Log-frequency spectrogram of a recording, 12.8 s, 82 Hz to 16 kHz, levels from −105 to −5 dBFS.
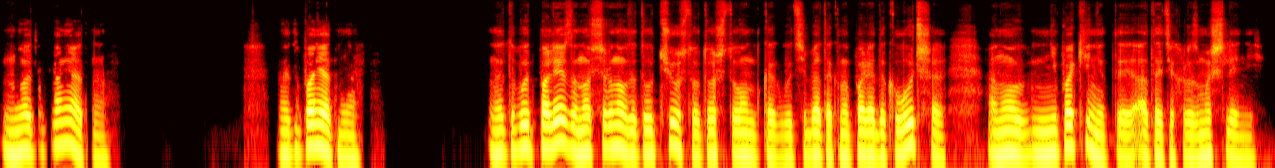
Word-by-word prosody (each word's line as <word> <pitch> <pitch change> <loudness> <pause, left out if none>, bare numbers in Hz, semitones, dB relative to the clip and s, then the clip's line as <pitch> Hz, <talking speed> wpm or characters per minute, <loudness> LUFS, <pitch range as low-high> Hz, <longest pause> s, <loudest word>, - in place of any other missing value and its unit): Ну, 135 -3 -1
это 140 +1 -4
понятно. 130 -11 -2 1.7
Это 130 +1 -4
понятно. 125 -9 +3 1.3
Ну, 130 - -2
это 135 +2 -3
будет 155 -2 +2
полезно, 160 -1 +5
но 135 +1 +3
всё 135 - -5
равно 155 -1 +3
вот 130 - 0
это 125 - -5
вот 130 -1 0
чувство, 140 -8 -1
то, 125 +2 0
что 125 +1 -3
он 120 -2 0
как 115 0 -3
бы 115 0 -3
тебя 120 +3 0
так 115 -1 -2
на 120 -2 -2
порядок 125 -1 +1
лучше, 130 -5 +1 0.4
оно, 130 +1 +2
м, 125 +1 -1
не 135 +1 +2
покинет, 150 - +1
э, 115 0 0
от 120 -2 -3
этих 115 -2 -2
размышлений. 115 -2 -3
125 Hz, 160 wpm, -24 LUFS, 115-145 Hz, 1.7 s, полезно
